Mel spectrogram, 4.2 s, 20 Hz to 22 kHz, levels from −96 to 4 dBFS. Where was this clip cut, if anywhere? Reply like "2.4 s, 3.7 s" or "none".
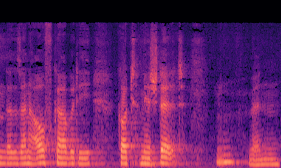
none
